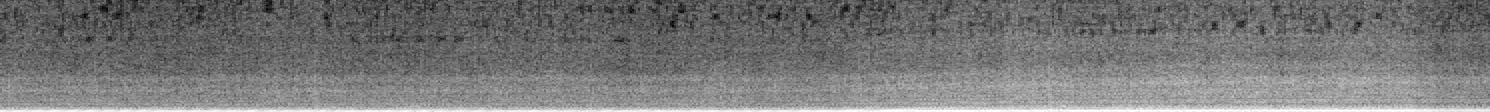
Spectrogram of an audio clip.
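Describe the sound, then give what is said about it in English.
A steady, droning boat motor engine runs continuously, its pitch climbing partway through as it revs higher, then holding at the raised tone. No one speaks. “Like the boat's still going, it's still rocking.”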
